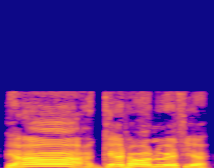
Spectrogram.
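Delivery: high shouted goad to the team; coachman's high urging cry; driving horses on. Acted. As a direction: yell them on, pitched high.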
